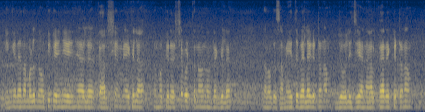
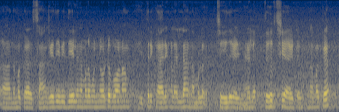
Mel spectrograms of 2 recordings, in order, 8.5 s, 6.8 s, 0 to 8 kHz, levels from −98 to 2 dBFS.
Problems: none marked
